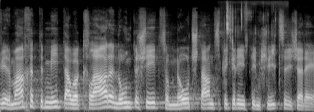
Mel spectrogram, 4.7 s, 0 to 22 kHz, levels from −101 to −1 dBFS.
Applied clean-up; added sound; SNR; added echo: neural mask model Resemble Enhance denoiser.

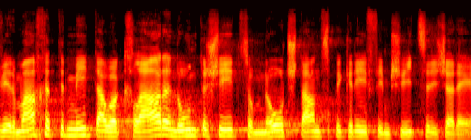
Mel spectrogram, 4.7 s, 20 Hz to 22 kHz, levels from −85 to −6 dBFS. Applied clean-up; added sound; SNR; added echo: none; none; none; none.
